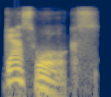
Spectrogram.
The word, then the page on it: gasworks: British English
